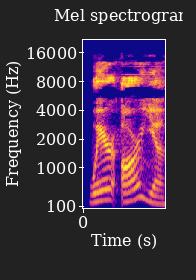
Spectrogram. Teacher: Where are you from? In fast speech, are you often sounds like are ya.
